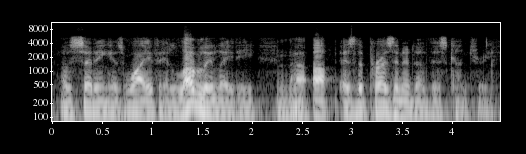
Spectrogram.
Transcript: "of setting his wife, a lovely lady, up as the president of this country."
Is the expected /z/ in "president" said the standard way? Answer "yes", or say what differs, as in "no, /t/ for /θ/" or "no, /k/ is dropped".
yes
